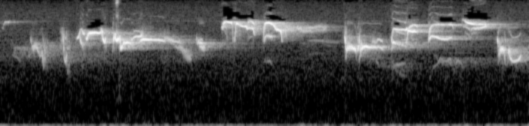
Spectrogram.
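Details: Robin singing a rapid run of high, thin, warbled phrases with sliding whistles and trills, separated by brief pauses, in clear unbroken sequences.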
